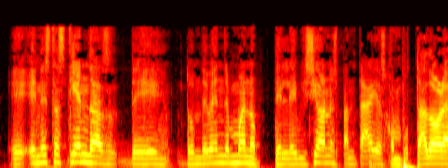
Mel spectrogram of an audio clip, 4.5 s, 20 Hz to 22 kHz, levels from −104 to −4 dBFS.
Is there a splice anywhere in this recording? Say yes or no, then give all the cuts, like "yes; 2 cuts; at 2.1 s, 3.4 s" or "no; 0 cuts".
yes; 1 cut; at 2.6 s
